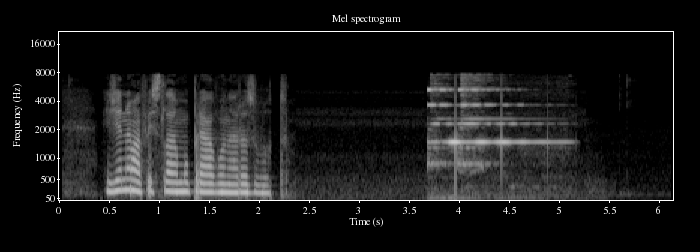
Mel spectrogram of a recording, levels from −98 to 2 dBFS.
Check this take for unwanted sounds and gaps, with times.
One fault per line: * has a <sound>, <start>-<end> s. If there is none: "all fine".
* has a laugh, 3.7-5.2 s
